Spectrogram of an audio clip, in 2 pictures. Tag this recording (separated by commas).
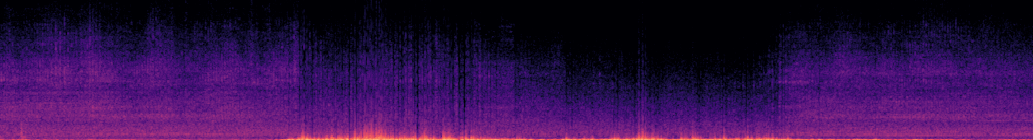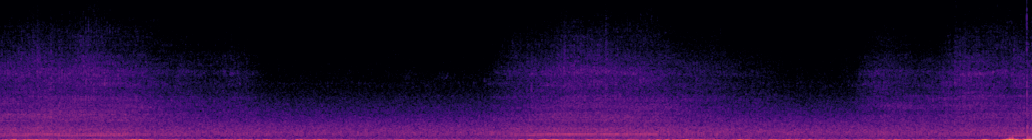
Engine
